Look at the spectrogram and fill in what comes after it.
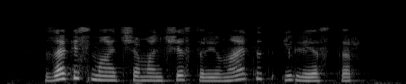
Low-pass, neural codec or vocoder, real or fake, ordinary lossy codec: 7.2 kHz; none; real; MP3, 24 kbps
